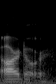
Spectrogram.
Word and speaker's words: Ardor: worlds rejoined that was a r d as in delta o r r i i pronounce it ardor ardor Arda the order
